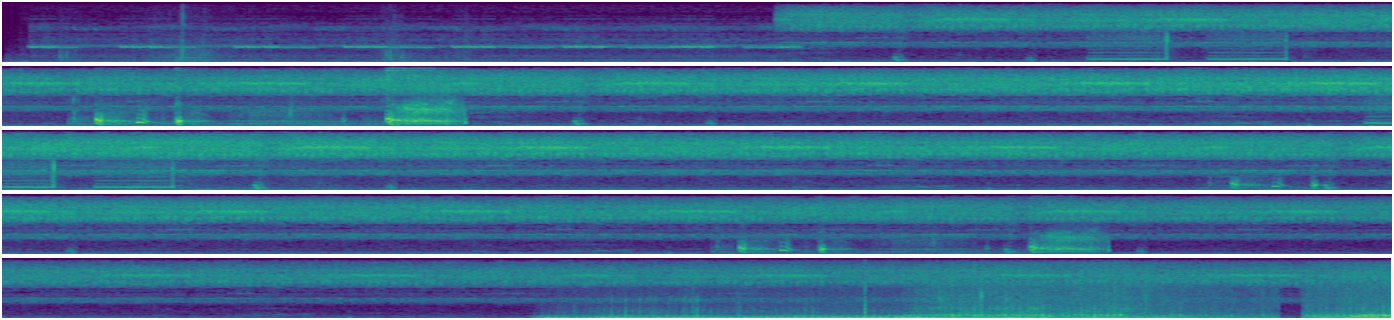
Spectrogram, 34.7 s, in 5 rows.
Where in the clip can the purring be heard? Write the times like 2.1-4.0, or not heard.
30.4-34.7.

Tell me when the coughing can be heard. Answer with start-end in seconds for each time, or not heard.
7.3-9.3, 19.9-20.5, 24.4-26.4.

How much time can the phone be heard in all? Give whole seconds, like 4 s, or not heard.
4 s.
